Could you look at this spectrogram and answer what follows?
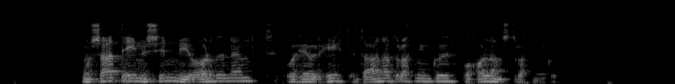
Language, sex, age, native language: Icelandic, male, 40-49, Icelandic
